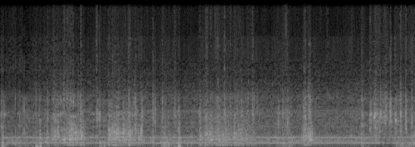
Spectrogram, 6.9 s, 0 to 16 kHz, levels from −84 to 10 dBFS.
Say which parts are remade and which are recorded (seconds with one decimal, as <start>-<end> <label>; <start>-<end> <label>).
0.0-1.9 remade; 1.9-5.9 recorded; 5.9-6.9 remade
